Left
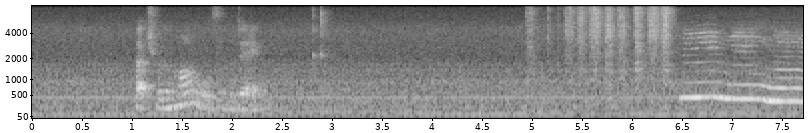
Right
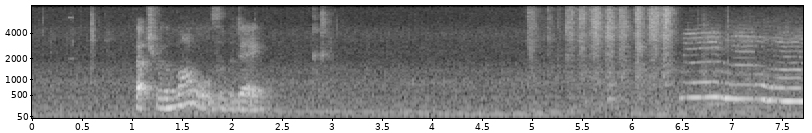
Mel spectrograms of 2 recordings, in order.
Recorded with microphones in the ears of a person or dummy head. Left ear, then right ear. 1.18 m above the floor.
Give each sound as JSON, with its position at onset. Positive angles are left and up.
{"t": 1.0, "sound": "a woman speaking", "side_deg": 10, "distance_m": 0.9}
{"t": 2.8, "sound": "a finger snap", "side_deg": 75, "distance_m": 1.8}
{"t": 4.9, "sound": "a zipper", "side_deg": 85, "distance_m": 2.5}
{"t": 6.5, "sound": "singing", "side_deg": 85, "distance_m": 2.5}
